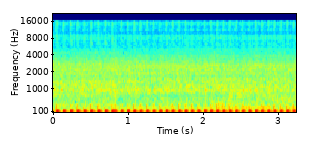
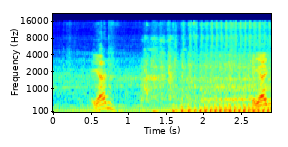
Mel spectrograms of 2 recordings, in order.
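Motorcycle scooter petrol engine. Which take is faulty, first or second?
second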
